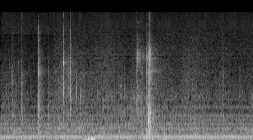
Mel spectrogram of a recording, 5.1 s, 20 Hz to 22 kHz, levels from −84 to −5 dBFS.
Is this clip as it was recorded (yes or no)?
no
